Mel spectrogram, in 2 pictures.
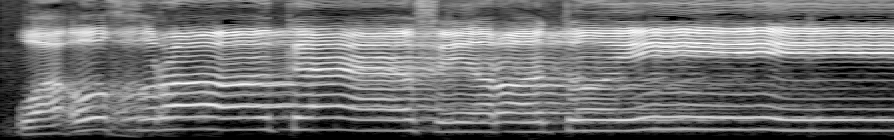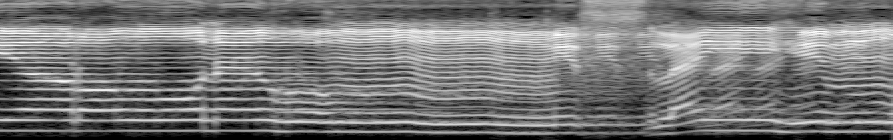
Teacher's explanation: Kalimat kafiratun, tanwin bertemu ya pada lain kalimat, namanya idgham bihunnah. Jadi mendengungnya dua harokat.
